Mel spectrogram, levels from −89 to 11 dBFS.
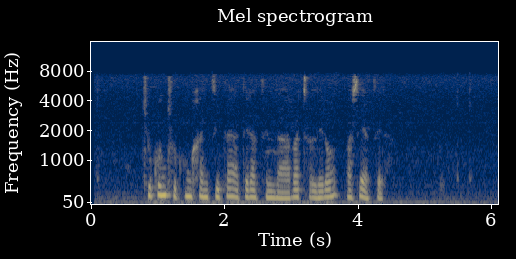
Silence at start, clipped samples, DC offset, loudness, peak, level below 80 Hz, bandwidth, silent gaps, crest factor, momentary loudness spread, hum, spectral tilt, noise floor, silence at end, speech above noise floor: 0.8 s; under 0.1%; under 0.1%; -24 LUFS; -8 dBFS; -50 dBFS; 7.6 kHz; none; 16 dB; 9 LU; none; -6.5 dB/octave; -56 dBFS; 1.75 s; 33 dB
